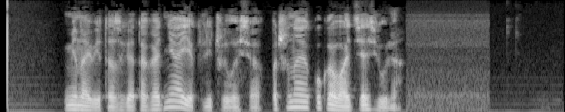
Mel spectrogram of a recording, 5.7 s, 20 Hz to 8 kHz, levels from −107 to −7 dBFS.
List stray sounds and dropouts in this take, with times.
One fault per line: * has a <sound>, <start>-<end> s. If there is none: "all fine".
all fine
